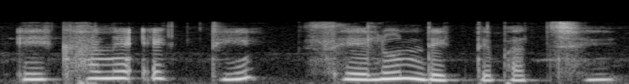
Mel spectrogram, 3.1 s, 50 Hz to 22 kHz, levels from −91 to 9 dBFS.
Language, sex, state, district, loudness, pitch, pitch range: Bengali, female, West Bengal, Cooch Behar, -14 LUFS, 270 Hz, 255-315 Hz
